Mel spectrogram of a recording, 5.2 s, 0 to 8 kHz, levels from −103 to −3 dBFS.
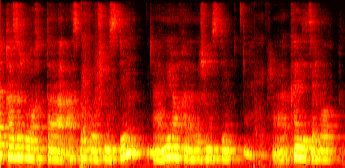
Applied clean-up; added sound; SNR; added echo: neural separator model SepFormer DNS4.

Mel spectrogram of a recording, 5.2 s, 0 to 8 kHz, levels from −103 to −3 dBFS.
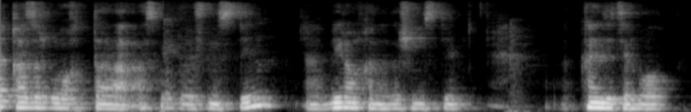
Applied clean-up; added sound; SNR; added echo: neural mask model DeepFilterNet 3.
